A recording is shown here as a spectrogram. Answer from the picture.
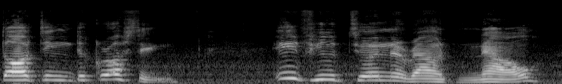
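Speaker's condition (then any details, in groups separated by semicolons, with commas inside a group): Cerebral palsy; worse when mouth tires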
